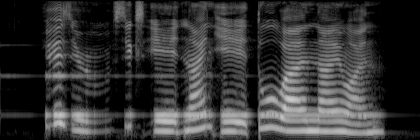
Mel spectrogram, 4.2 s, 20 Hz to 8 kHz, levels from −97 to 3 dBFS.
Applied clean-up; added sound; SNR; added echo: neural mask model RNNoise.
